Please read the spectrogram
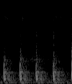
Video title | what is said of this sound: Paper mache boot flower pot | when it's dry it sort of makes a hollow hard noise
